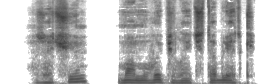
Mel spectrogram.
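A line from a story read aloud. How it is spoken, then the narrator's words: Timid question. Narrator (Russian): спросил Денис так робко, словно не желал услышать правды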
